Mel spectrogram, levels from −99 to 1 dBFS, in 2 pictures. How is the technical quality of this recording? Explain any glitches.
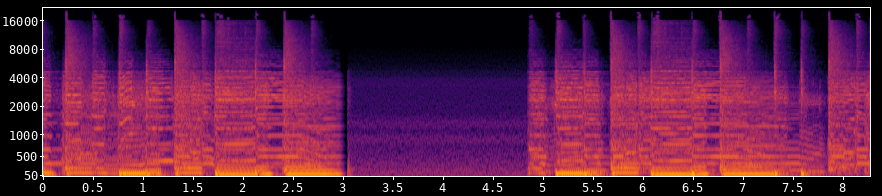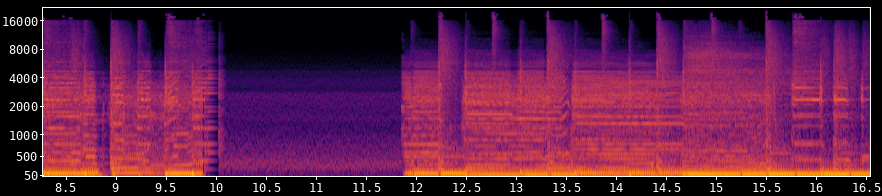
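The recording has serious transmission problems, with two long breaks and some choppy patches.

From 2.78 to 2.94 s there is repeated packet loss, giving a robotic sound. Five short gaps, each up to 10 ms, are patched by repeating the previous sound, covering about a third of that span. The result is choppy and robotic, and a spectrogram shows a row of copied, striped slices.

Immediately afterwards, from 2.95 to 4.86 s, and again from 9.93 to 11.87 s, comes a long network dropout lasting about 1.9 s each time. Throughout, an artificial smeared continuation of the last sound plays instead of real audio, and the original material in those stretches is lost. This is likely caused by the connection stalling. On a spectrogram each dropout shows as a blurred, featureless band, with no silent gap in the waveform.

Just before the second dropout, at 9.87 and 9.90 s, there is short concealed packet loss. 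Two back-to-back 20 ms holes are filled by extending the preceding sound, heard as a quick smear or wobble. A spectrogram shows brief smudged frames.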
